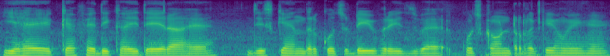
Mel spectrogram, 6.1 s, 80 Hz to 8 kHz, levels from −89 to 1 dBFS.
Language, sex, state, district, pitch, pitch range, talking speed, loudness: Hindi, male, Rajasthan, Bikaner, 120 Hz, 115-120 Hz, 145 wpm, -15 LUFS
